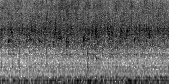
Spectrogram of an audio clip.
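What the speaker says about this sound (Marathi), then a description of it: "चांगलं तेलावर परतून घ्यायचं" Cumin, cinnamon, cloves and bay leaf frying in hot oil in a pan, a dense, even sizzle that holds steady and close throughout, with no voices.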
